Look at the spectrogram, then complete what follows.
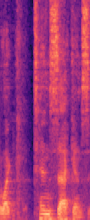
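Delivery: ordinary talk, nothing marked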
